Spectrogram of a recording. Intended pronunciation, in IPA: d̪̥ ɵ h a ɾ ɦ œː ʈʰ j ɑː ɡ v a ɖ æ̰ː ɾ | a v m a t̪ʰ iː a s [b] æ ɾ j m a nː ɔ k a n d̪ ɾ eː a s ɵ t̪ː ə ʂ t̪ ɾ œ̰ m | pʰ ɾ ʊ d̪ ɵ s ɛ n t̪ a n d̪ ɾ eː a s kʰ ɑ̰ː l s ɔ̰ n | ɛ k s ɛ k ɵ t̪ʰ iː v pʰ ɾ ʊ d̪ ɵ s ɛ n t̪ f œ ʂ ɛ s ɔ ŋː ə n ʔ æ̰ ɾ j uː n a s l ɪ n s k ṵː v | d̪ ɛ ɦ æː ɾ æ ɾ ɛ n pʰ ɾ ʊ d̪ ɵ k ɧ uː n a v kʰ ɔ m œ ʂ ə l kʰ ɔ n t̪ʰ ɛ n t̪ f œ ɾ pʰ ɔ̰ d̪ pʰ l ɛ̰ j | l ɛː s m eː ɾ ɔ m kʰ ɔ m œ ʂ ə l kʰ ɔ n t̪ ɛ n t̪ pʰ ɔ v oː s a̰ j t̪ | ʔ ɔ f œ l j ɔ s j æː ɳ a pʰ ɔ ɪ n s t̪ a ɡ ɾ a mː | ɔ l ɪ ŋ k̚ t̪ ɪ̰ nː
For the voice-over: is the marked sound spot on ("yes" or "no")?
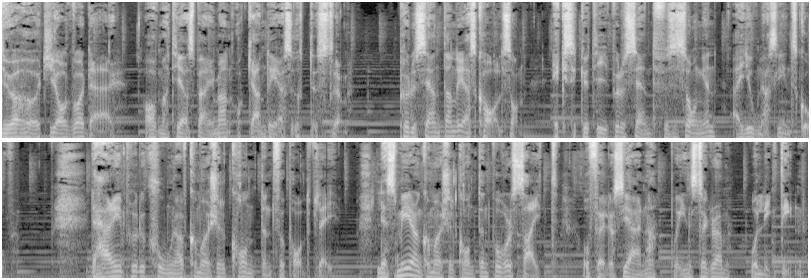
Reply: yes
